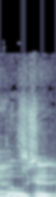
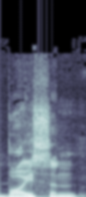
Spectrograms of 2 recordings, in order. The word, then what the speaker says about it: Bosun: B-O-S-U-N. – Yeah, Boson. It does actually have the pronunciation right on the can. – Oh, that says Boyson to me.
